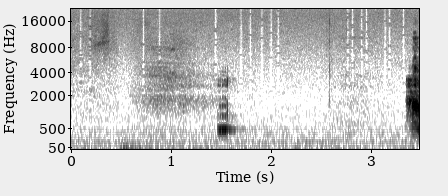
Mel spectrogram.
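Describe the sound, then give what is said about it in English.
Short electronic phone tones sound over a low background hum, one clear beep midway and another at the end, as a call to a friend is dialed. No one speaks. “Hopefully she answers the phone.”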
